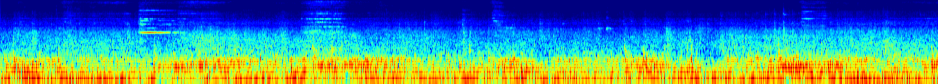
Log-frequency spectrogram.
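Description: Union Pacific freight train's tank cars rolling past, a loud steady rumble of wheels on rail. Brief high wheel squeals come through about three seconds in, again around six to seven seconds, and near the end.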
